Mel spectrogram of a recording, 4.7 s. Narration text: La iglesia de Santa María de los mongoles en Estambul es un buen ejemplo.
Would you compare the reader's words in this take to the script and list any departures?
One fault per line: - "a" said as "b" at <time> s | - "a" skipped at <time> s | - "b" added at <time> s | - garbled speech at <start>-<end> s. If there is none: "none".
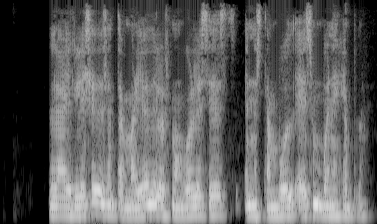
none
